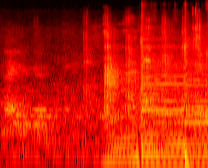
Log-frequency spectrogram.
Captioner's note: applause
